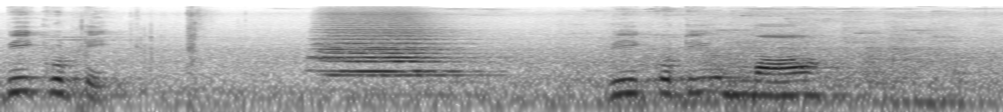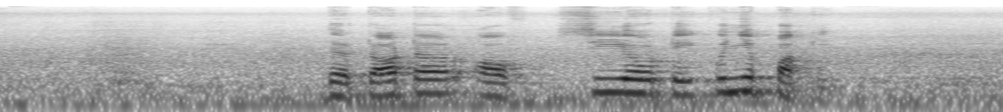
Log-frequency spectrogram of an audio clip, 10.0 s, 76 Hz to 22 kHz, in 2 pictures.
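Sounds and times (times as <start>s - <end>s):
horn blast: 1.5s - 2.6s.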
